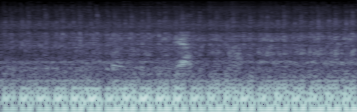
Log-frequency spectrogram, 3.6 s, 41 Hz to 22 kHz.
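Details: Deep, even low burble at idle with steady exhaust pulses about three per second and no knocks or misses; a 460 V8, said to be 365 hp, idling healthy.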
